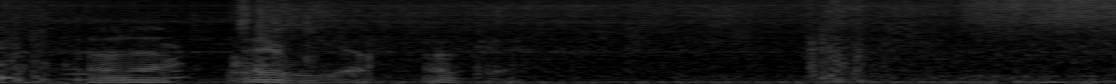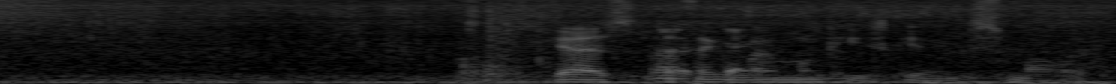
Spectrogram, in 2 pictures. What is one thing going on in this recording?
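Steam hisses from a vent.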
